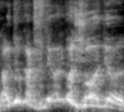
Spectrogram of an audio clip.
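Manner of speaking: loud, aggressive put-on Japanese accent, high and swooping. Joking that Japanese sounds aggressive for simple things: imitating aggressive Japanese-sounding speech. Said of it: "their language is so aggressive".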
